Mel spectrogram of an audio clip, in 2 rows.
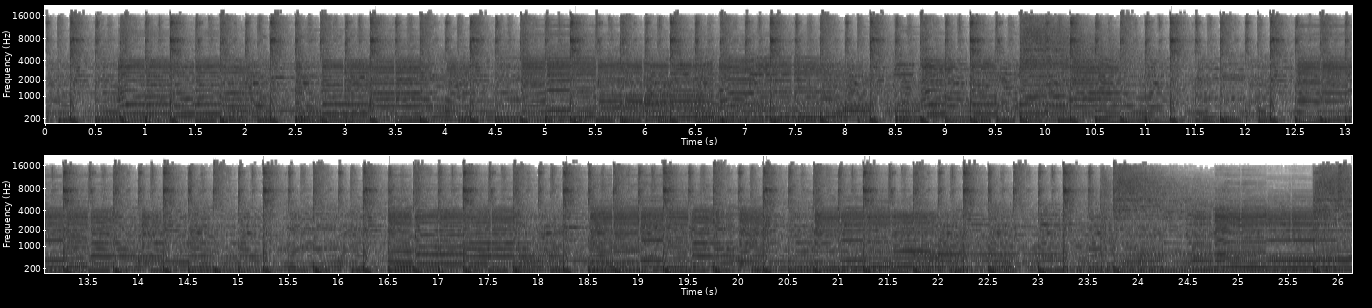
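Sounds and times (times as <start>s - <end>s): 
instrumental music: 0.0s - 26.1s.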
